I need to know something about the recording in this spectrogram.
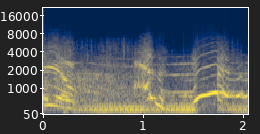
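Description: Short voice-like calls, one falling in pitch and one rising near the end, over a steady low hum.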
